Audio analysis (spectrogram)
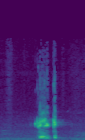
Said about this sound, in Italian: Squilla.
